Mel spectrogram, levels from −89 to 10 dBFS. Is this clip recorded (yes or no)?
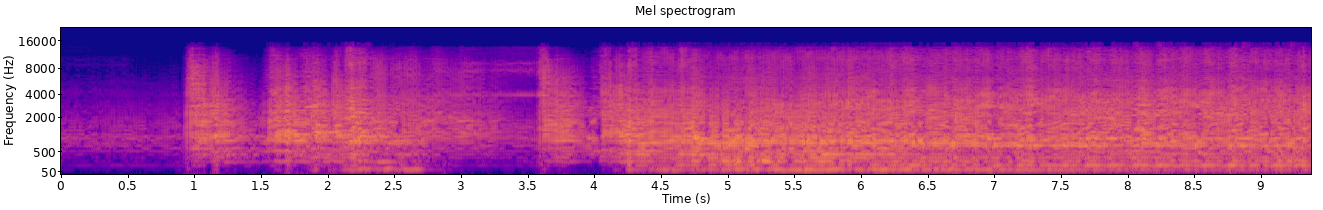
no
